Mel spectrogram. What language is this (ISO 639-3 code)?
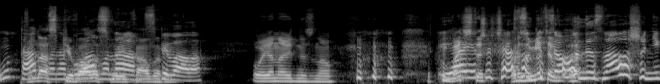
ukr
